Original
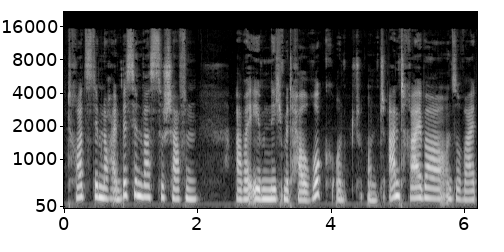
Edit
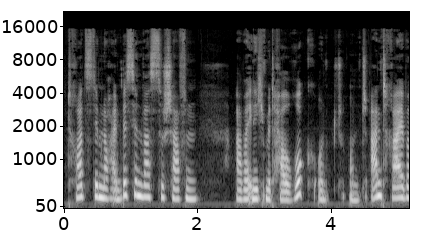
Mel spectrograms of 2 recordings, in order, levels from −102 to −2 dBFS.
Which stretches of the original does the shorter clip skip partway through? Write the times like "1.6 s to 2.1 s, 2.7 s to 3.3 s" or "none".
2.8 s to 3.1 s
